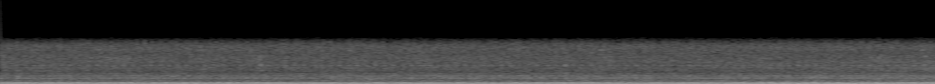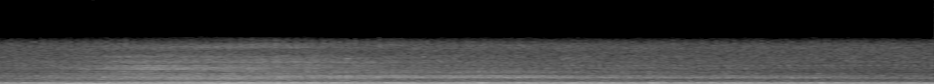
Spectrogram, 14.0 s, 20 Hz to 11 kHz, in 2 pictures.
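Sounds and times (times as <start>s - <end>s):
vehicle engine hum: 5.5s - 14.0s.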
